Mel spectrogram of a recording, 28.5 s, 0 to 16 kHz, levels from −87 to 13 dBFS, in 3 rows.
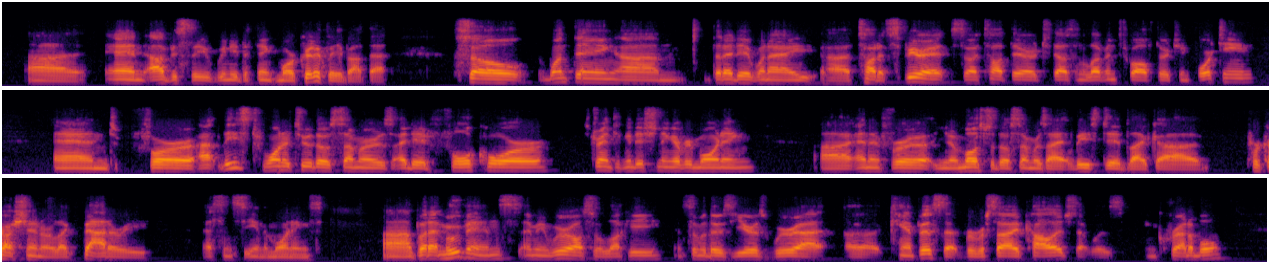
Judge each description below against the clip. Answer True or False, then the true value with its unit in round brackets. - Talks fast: True (215 wpm)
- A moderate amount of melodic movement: True (3.8 semitones)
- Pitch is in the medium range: False (105 Hz)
